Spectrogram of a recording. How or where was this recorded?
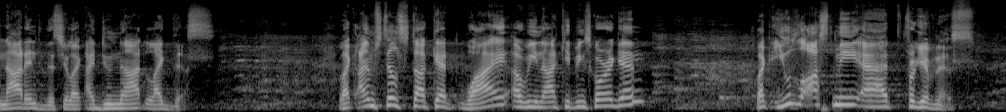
large echoing room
